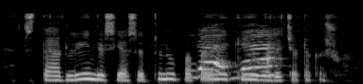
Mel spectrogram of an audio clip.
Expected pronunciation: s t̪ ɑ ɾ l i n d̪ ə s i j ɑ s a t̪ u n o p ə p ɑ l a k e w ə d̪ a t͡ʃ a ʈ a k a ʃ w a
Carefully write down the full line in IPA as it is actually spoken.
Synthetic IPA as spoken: s t̪ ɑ ɾ l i n d̪ ə s i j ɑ s a t̪ u n o p ə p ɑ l a k e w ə d̪ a t͡ʃ a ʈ a k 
